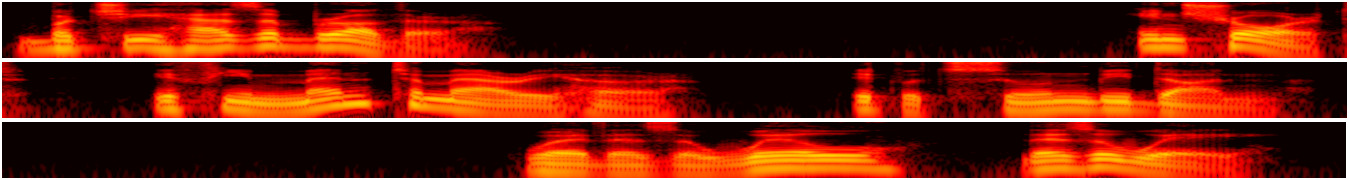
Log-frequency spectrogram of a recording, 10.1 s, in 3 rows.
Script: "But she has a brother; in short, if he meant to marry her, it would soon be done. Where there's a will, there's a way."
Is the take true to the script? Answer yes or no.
yes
